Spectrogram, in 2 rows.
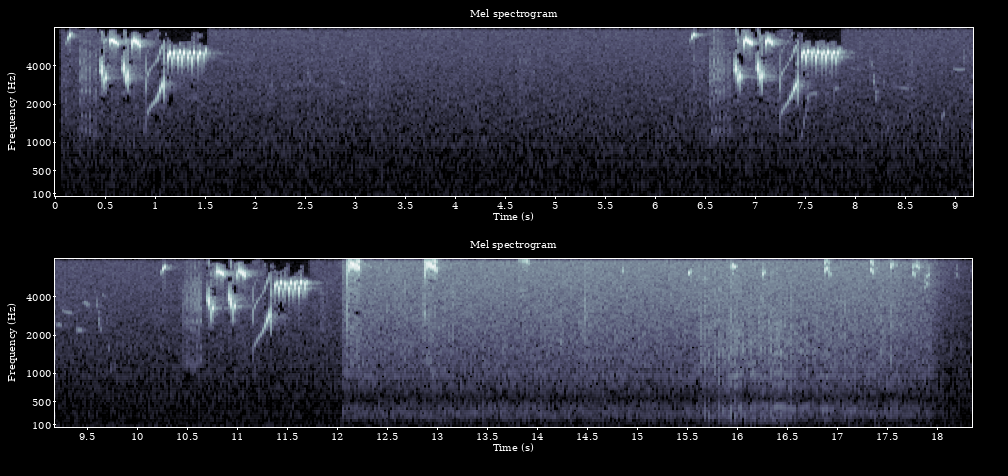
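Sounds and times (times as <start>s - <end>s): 
Back throated Sparrow: 0.1s - 1.6s, 6.4s - 18.0s.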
